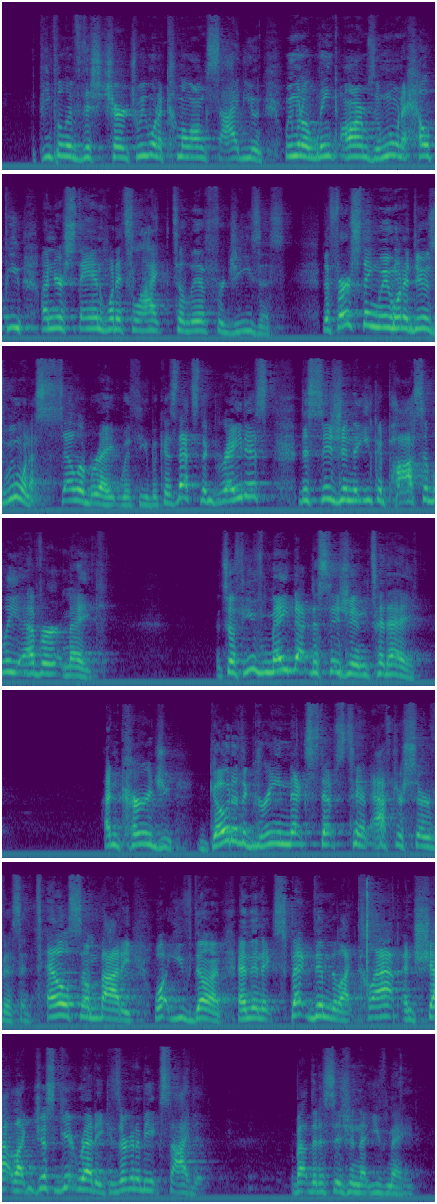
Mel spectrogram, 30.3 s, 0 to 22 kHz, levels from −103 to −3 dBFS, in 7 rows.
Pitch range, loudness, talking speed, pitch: 170-235 Hz, -37 LUFS, 210 wpm, 210 Hz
